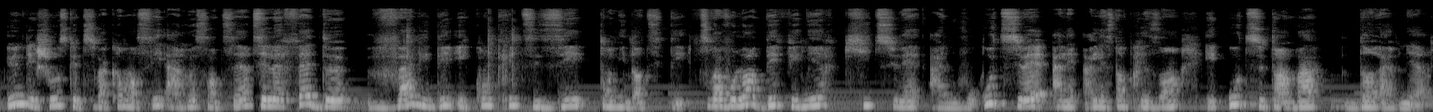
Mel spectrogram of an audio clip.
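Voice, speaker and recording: A woman, giving advice straight to camera as a lifestyle YouTuber, calling her viewers "girls" and mixing in English words. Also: mid-range voice. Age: 30s. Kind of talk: direct-to-camera advice vlog.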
